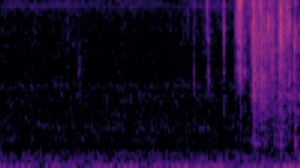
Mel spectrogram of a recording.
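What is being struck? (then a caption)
Bar of soap cut with a metal blade. A solid brownish-pink star-shaped bar of soap, held in both hands, is carved with a metal blade as chips break off. A quiet low hum runs underneath, and in the second half, bright, dry scraping and crunching bursts cluster together as the blade cuts through the soap.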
